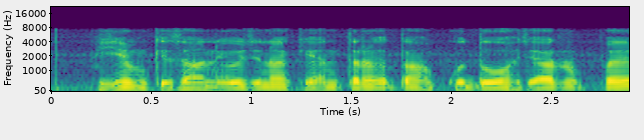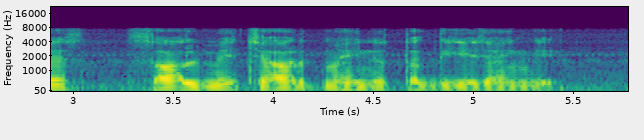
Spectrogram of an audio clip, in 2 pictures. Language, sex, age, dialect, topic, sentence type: Hindi, male, 18-24, Awadhi Bundeli, agriculture, statement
